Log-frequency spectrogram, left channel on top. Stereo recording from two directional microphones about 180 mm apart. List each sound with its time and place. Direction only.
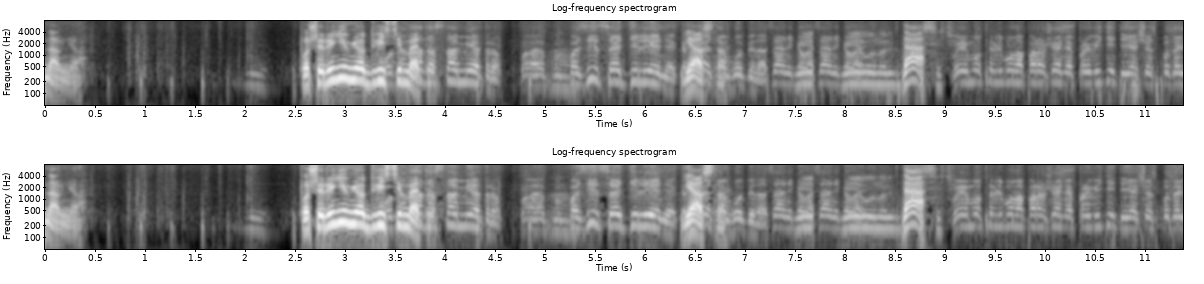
0.0 s speech: 30° right (ahead or behind)
2.5 s speech: 30° right (ahead or behind)
4.7 s a sound: 30° right (ahead or behind)
5.3 s speech: 45° right (ahead or behind)
6.3 s speech: 35° right (ahead or behind)
6.7 s speech: 65° right (ahead or behind)
7.7 s speech: 20° right (ahead or behind)
7.9 s a man's voice: 5° right (ahead or behind)
8.5 s speech: 40° right (ahead or behind)
9.0 s speech: centre (ahead or behind); by 11.3 s 20° right (ahead or behind)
